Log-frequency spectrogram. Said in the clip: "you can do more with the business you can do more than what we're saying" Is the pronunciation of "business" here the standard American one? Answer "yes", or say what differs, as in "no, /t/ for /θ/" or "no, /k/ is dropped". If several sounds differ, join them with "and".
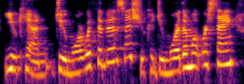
yes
